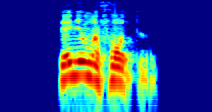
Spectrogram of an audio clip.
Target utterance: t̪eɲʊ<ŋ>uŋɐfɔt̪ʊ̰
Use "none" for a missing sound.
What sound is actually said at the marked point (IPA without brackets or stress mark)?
none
